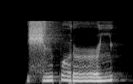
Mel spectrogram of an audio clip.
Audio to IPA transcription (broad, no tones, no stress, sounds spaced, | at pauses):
ɕ ɪ p ɤ ɾ ə˞ lʲ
